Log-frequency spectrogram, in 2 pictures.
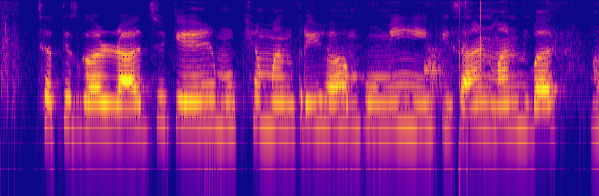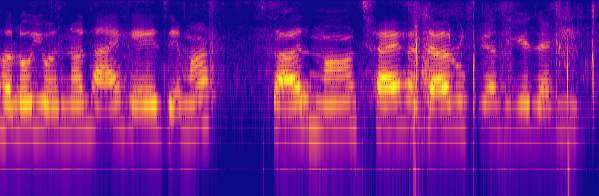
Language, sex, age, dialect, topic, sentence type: Chhattisgarhi, female, 18-24, Central, agriculture, statement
